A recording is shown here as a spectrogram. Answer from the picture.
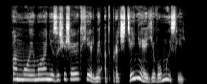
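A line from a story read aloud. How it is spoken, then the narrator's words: Uncertain. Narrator (Russian): неуверенно сказала Илия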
